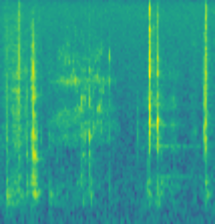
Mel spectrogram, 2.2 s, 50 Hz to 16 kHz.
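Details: Wrecked 1996 Harley-Davidson Sportster 1200: a few sharp dry clicks with nothing turning over; starter not cranking, apparently because power dropped out at a loose connection, restored once contact was re-made.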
